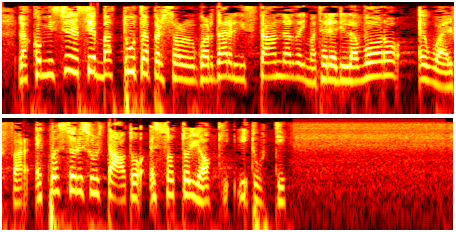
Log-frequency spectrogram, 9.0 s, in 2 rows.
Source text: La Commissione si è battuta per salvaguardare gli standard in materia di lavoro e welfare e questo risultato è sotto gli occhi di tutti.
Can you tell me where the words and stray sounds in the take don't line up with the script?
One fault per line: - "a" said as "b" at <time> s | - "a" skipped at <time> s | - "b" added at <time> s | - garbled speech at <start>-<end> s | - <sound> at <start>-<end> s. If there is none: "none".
none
